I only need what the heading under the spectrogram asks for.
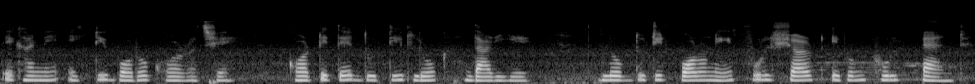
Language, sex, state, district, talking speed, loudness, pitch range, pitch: Bengali, female, West Bengal, Cooch Behar, 110 wpm, -20 LUFS, 185-205 Hz, 195 Hz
